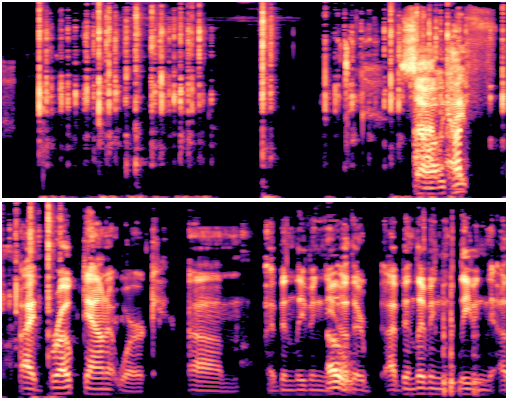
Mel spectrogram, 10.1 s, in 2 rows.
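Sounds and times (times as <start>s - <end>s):
fingers typing on a computer keyboard: 0.4s - 4.1s
speech: 4.1s - 10.0s.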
